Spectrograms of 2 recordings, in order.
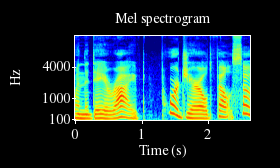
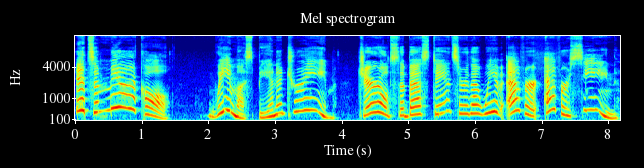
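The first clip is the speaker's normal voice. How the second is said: very high astonished crowd cry; amazed shout; 10 semitones higher than usual. A narrator's reading. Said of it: "They shouted".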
